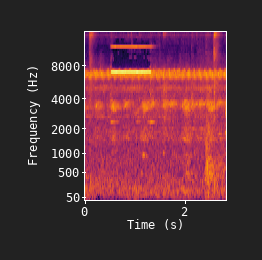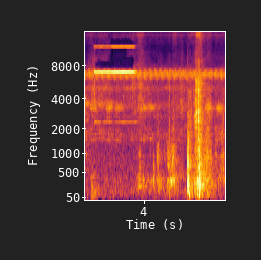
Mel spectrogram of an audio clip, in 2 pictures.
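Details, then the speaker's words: New multimeter unboxed, continuity test in buzzer mode with both probe leads connected together: two clean, steady high-pitched beeps under a second each, no warble or dropout; buzzer and multimeter working normally. "ரெண்டு நாப்லே எடுத்து 2 connection கொடுத்துட்டு நான் buzzer மோடில் வச்சு on பண்ணும்போது நல்லாவே sound வந்துச்சு, கேட்டிங்களா தெரியும்."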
